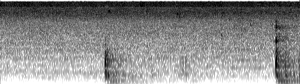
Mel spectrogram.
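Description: Food for a beef stew fries in a pan, with onions cooking down, giving a continuous sizzling hiss broken by two brief stirring scrapes, close and without talk.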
